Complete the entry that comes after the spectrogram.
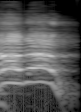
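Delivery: high, loud hammed-up dismay; mock dismay. Comedian wailing that Santa is out, high and loud. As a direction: wail your disappointment. Comic disappointment.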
